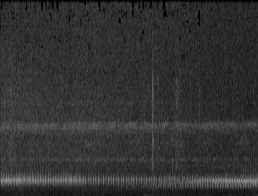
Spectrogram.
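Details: Frogs and toads calling together: dense, fast pulsing trill forming a steady rattling chorus that dips slightly in loudness midway before swelling again.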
